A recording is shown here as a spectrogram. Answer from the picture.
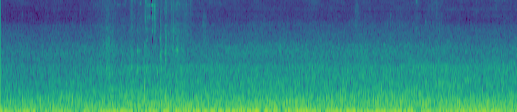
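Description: Intermodal freight train rolling by: a steady low rumble of wheels on rail.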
